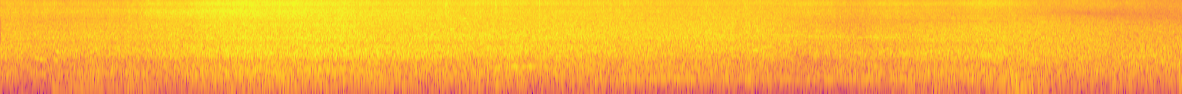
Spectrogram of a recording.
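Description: Sea waves washing onto a beach: a steady rush of surf that swells about two seconds in and eases off later on.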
